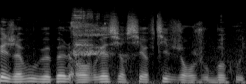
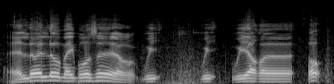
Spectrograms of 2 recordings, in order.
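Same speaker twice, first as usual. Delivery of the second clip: put-on "Hello, hello" shouted higher and much louder in a thick French accent; loud French-accented call; 4 semitones higher, 9 dB louder than usual. Streamer hailing a passing ship, loud French-accented shout. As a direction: belt out the greeting in a hammed-up French accent. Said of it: "j'en joue gavé du vieil accent franchouillard".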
